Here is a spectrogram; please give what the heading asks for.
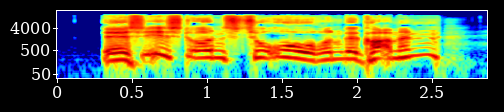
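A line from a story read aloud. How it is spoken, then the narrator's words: Called out. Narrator (German): rief er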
